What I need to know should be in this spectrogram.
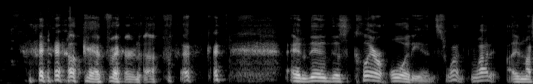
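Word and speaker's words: clairaudience: And then this clear audience. What? What? Am I saying it right? Clare audience.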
